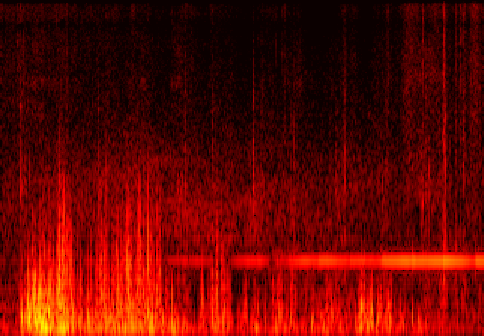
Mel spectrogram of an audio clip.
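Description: Rumbling wind and handling noise on the phone's microphone with a few knocks as the SUV's door is opened, then a single steady high-pitched electronic tone that starts about two seconds in and holds without changing pitch.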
